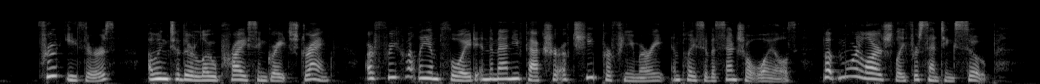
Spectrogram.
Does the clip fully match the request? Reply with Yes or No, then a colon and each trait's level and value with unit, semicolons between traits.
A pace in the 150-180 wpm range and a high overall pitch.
Yes: average, 175 wpm; high, 215 Hz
